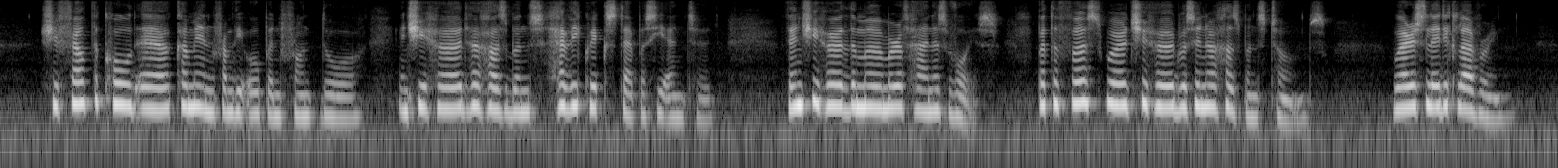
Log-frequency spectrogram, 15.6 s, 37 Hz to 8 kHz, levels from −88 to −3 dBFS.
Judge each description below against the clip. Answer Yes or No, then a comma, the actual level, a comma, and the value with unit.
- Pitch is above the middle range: Yes, very high, 250 Hz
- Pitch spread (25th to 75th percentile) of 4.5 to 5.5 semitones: No, average, 3.5 semitones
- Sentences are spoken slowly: No, average, 175 wpm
